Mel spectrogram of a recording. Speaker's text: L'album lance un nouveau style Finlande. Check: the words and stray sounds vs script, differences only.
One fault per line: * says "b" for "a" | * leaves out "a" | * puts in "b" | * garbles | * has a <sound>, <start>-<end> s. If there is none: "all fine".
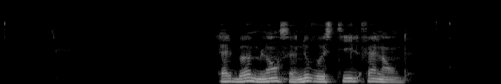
all fine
